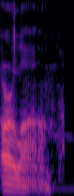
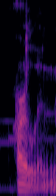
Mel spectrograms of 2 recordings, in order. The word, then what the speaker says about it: Arlen: And Rix Arlan. Arlen, rather. Arlen. Kind of pronunciation I'm going with.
